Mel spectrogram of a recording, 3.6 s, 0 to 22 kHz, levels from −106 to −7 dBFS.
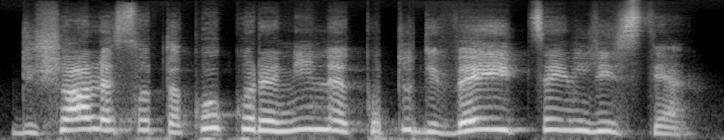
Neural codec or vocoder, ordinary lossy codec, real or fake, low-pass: codec, 44.1 kHz, 2.6 kbps, DAC; none; fake; none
